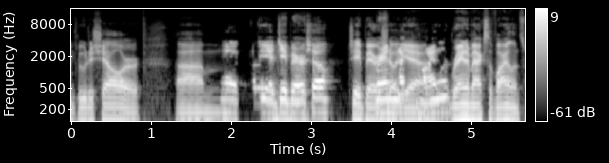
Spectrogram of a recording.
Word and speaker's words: Baruchel: Another one that does it really good is Jay Budish. I think that's how you say his name, Jay Budishell, or Jay Baruchel. Jay Baruchel, yeah.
